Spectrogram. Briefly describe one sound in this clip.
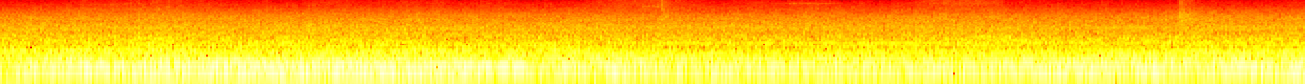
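A bus engine hums steadily from inside the bus as it drives along.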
